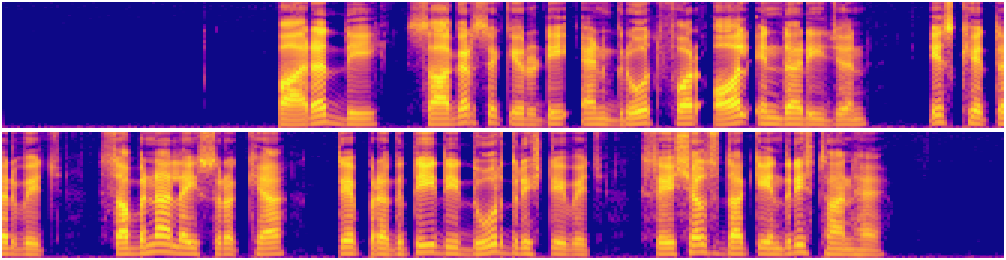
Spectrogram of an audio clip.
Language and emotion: Punjabi, neutral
